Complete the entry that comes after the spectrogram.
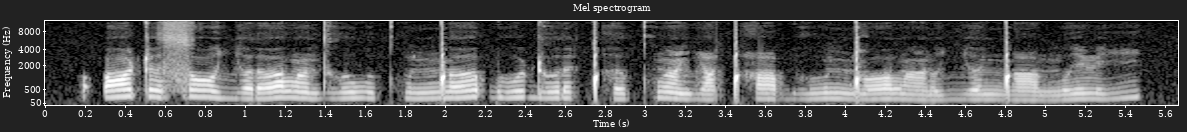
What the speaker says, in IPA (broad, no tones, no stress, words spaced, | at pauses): ʔɒʈə sɔʎʌ ɾʌlˠə̃ dʱʊwʊkʷʰə ŋ͡ǃʌ ɓu ɖʊɾə ǃʰəkʷʰɑ̃ʎɑǃʰɑ bʱu ŋ͡ǃɔlˠɑ̃ɾʊ ʎəŋ͡ǃɑ ŋʷiɭi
